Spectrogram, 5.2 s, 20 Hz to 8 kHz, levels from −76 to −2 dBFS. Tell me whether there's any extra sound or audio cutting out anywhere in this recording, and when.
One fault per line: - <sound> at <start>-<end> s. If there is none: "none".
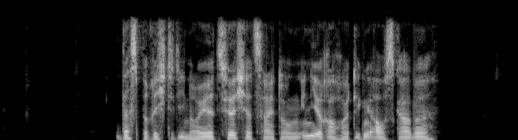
none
